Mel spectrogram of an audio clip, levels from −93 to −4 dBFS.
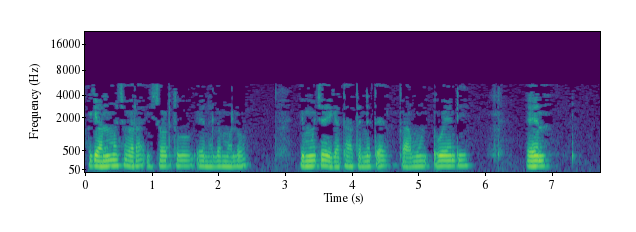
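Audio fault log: Throughout, transcoding between lossy codecs: the speech has nothing above 5.5 kHz, with swirly, watery smearing under a second layer of fine warbling grain. The layering is likely from a very low-bitrate MP3 encode, around 16 kbit/s, later re-encoded as AAC-LC at a higher rate, near 48 kbit/s. The extra bits cannot restore the lost top or clean the earlier smearing, so that damage remains. Two distinct artefact textures mark this apart from one poor encode.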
